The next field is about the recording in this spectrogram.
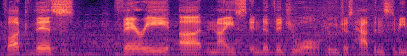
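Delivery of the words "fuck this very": ordinary talk, nothing marked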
